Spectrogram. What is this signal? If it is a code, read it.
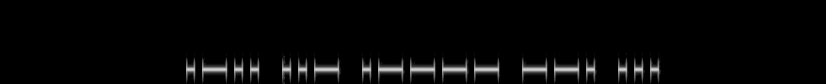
Morse code, heard as a keyed tone, about 16 wpm, 700 Hz. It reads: LU1GS
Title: DXCC-100 Call Signs - 5 Characters - Repeated 3x - 15wpm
